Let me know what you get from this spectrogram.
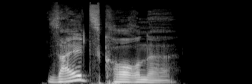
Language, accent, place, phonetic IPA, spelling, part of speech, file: German, Germany, Berlin, [ˈzalt͡sˌkɔʁnə], Salzkorne, noun, De-Salzkorne.ogg
- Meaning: dative of Salzkorn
